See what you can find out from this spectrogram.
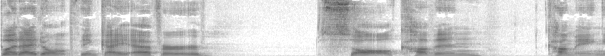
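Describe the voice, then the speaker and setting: On a very clean recording with a silent background, a woman speaks with a Midwestern American accent. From Ohio, Elyria near Cleveland. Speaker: metaphysical shop owner. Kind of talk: casual interview.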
